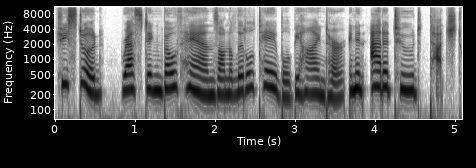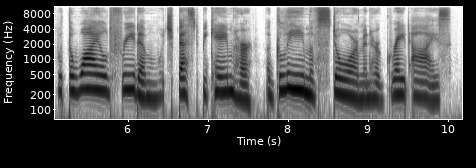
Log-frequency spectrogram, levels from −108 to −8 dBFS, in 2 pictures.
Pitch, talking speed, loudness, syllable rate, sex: 220 Hz, 185 wpm, -20 LUFS, 4.4 syllables/s, female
